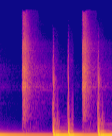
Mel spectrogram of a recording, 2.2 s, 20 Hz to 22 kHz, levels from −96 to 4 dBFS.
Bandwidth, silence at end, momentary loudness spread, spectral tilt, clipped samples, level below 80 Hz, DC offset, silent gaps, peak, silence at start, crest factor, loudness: 14 kHz; 0 s; 11 LU; -5 dB/octave; under 0.1%; -16 dBFS; under 0.1%; none; -2 dBFS; 0 s; 14 dB; -19 LUFS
